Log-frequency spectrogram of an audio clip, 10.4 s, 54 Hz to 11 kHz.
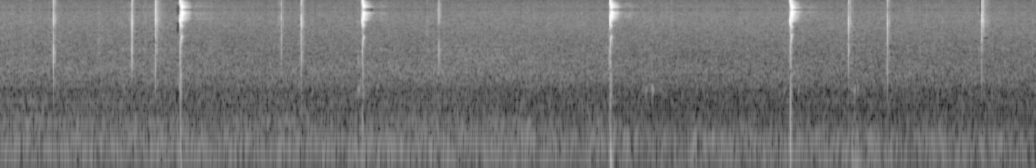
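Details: Cardinal recorded October 24, 2020, giving sharp, high metallic chip notes, about four strong ones spaced one to three seconds apart with fainter ticks in between, over a quiet low background hum.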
